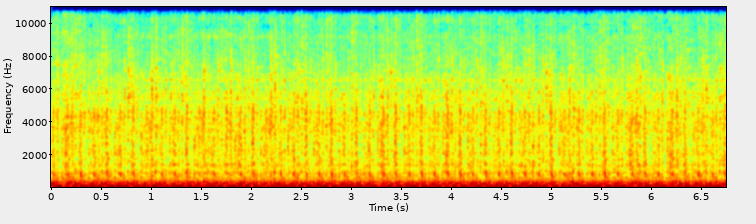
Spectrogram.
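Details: Harley ironhead Sportster XLCH chopper V-twin, Mikuni VM38 carb, idle tuning on fresh plugs, cold wet day: loud, thick loping idle, lazy and smothered rather than crisp, boggy; carb far too rich, owner suspects not purely carb.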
